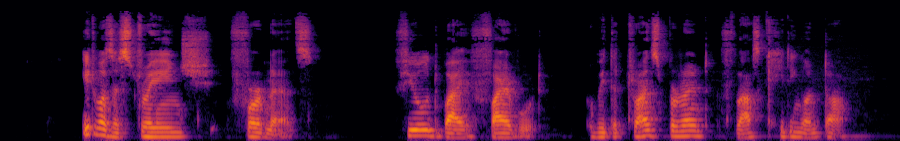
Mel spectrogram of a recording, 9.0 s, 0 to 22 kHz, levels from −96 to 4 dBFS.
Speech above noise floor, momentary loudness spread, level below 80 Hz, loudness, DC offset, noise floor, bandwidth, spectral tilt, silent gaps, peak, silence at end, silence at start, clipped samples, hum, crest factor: over 60 dB; 13 LU; -70 dBFS; -30 LUFS; under 0.1%; under -90 dBFS; 15.5 kHz; -4 dB/octave; none; -12 dBFS; 0.55 s; 0.85 s; under 0.1%; none; 20 dB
